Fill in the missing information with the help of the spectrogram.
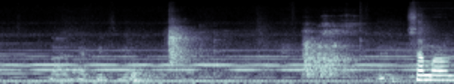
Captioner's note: indistinct conversation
